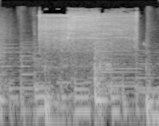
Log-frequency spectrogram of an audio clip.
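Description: Cordless drill running once for about a second and a half, starting about half a second in, its bit boring into a wooden board, over background music.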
